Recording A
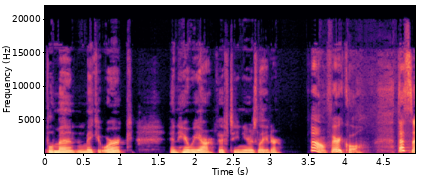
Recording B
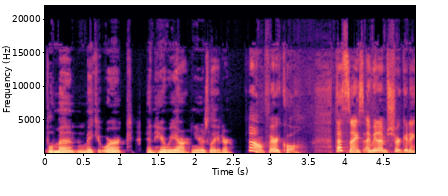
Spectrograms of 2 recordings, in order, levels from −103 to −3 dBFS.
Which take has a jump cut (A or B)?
B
